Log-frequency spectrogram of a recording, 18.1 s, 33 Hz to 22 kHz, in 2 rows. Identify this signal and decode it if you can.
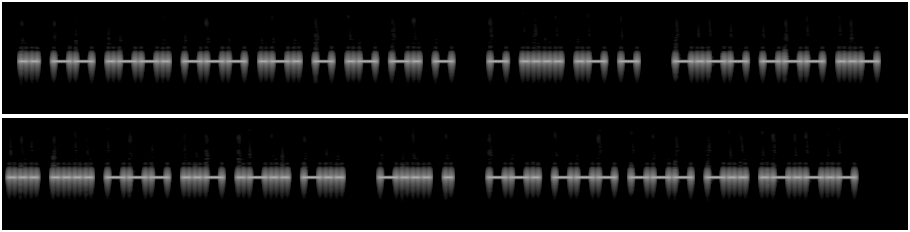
Morse code, heard as a keyed tone, about 22 wpm, 700 Hz. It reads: IMPORTANT THAT YOU SHOULD BE GOOD.
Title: Sentences from Top 1000 Words - Review Part 1 - 22wpm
